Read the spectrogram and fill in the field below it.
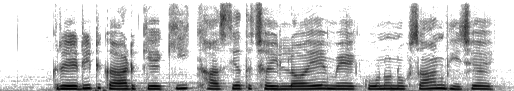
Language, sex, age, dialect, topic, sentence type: Maithili, female, 31-35, Bajjika, banking, question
